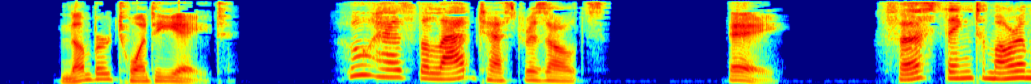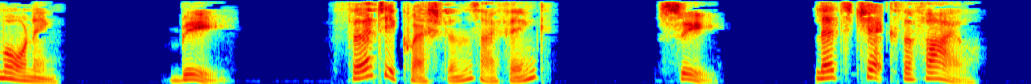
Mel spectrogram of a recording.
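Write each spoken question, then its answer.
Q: Who has the lab test results?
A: C: Let's check the file.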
